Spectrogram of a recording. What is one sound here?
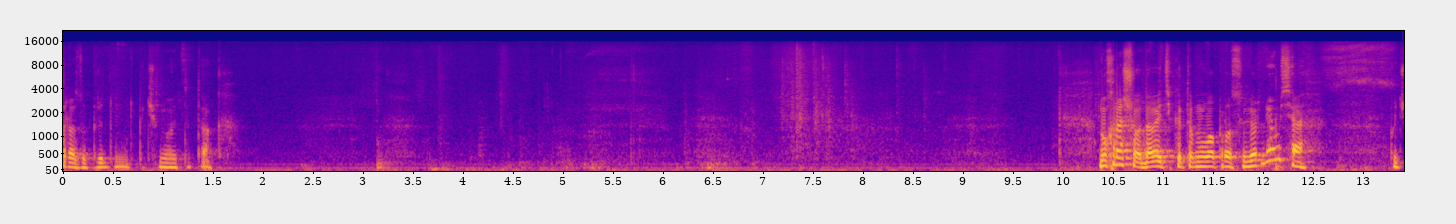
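A man lectures calmly.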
